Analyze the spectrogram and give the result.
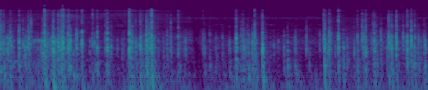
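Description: A medium printed plastic packaging bag of TNT sour lollipops, full of candies and lying flat on a bed sheet, is tapped and scratched with long red-painted nails and fingertips while the palm rests on the bag. Quick, bright clicking taps and crinkly scratches come in dense bursts, with a brief quieter pause in the middle.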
